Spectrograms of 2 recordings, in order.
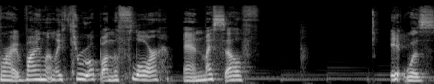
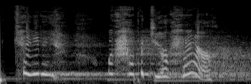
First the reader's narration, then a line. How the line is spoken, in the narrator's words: Mom gasping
